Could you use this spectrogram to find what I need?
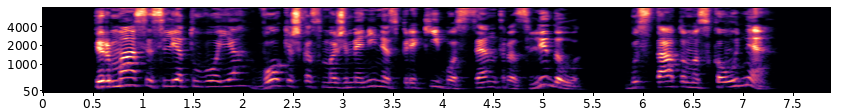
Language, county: Lithuanian, Vilnius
